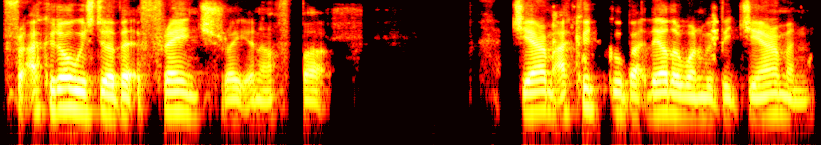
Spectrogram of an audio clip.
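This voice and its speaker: Man, 30s, casual rambling hangout talk over a headset, mid-pitched and relaxed, frequent self-corrections. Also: moderate pace. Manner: rambling, many restarts and fillers. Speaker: beer reviewer on a video hangout. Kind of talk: casual chat.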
